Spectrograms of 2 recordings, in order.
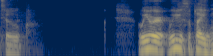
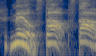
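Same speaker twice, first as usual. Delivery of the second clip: high, loud urgent calling out; urgent plea to stop; 11 semitones higher, 5 dB louder, much slower than usual. Retold or imitated. Assistant coach urgently telling the player to stop, high and loud. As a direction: cut him off, pleading.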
